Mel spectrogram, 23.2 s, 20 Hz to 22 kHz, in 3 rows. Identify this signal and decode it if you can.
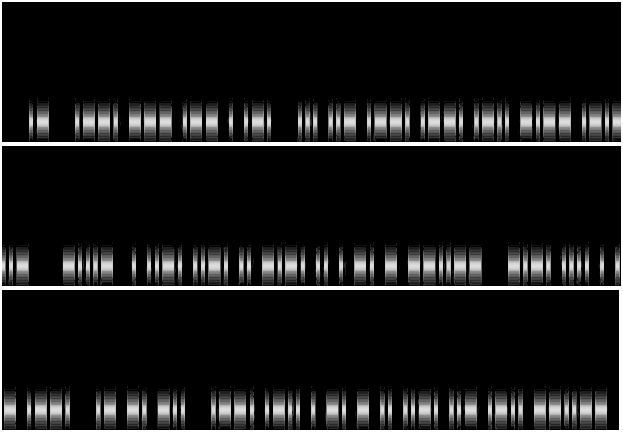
Morse code, heard as a keyed tone, about 25 wpm, 600 Hz. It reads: A POWER SUPPLY. <BT> EFFICIENT, CHEAP AND PLENTIFUL,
